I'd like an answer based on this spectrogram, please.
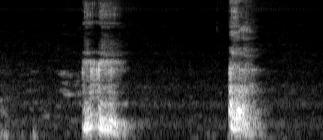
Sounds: Throat clearing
